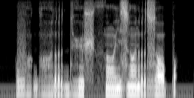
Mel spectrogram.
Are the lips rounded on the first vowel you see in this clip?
yes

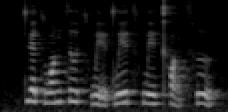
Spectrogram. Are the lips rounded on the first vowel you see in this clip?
no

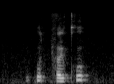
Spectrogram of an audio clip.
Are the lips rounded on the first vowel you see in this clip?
no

